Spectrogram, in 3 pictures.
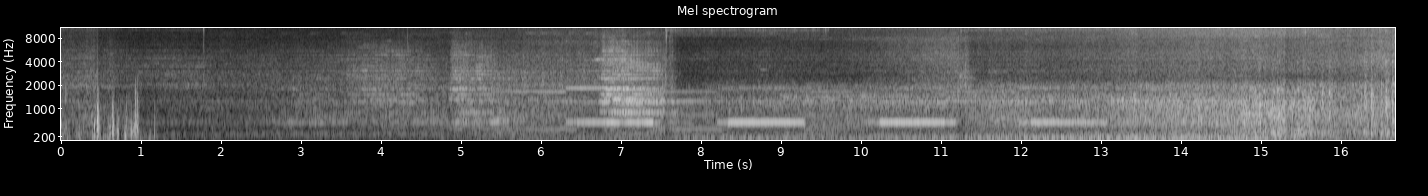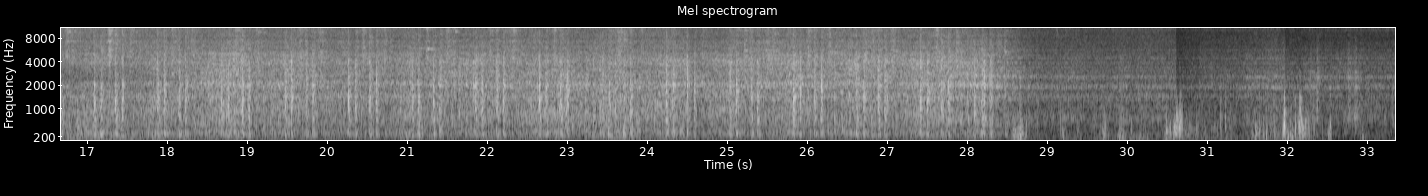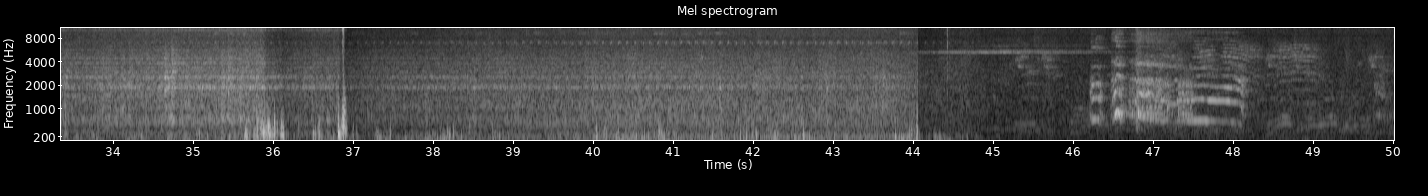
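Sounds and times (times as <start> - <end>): locomotive engine drone: 0.0 - 46.2
distant train: 0.0 - 50.0
train horn toots: 2.8 - 13.8
train coaches clattering over rails: 14.8 - 37.0.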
